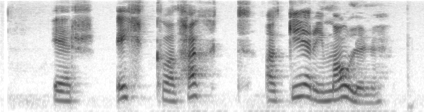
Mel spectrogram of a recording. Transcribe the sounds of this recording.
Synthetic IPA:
ɛɾ | ejhkʰvaðhajxt̪aðcɛːɾaimaːwlɪnʏ

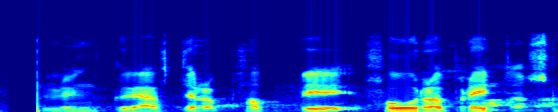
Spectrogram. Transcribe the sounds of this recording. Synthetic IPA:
lʏŋkʏɛft̪ɪɾaðpʰapːɪfoːwɾaðpɾeːjt̪as

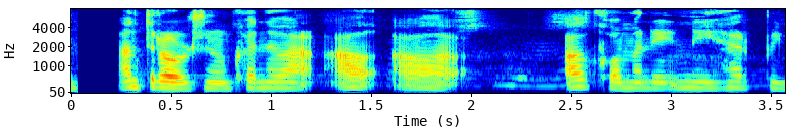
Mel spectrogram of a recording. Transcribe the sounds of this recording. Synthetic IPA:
ant̪ɾawlsʏnkʰvɛt̪nɪvaɾa̰a̰ | aðkʰɔmanːɪɪnːiɦɛɾpi

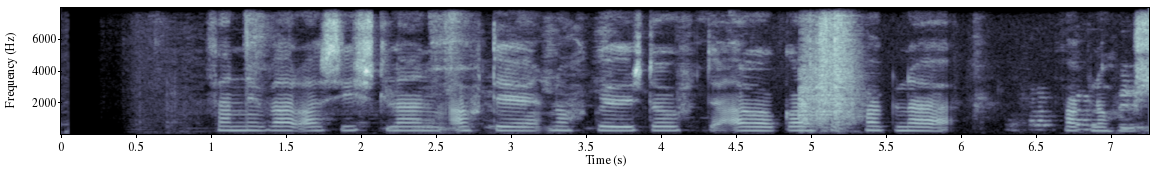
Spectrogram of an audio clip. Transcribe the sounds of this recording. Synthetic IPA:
θanːɪvaɾaðsist̪lanːa̰wht̪ɪnɔhkʏðɪst̪owɾ̥t̪a̰wawkafakna | faknahuːs

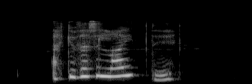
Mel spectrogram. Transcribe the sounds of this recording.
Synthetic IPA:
ɛhcɪθɛsːɪlaːjt̪ɪ

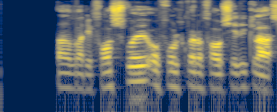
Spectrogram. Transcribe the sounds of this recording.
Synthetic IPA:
θaðvaɾifɔsvʏɔɣfowl̥kvaɾaðfaːwsjɛɾiklaːs

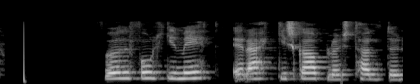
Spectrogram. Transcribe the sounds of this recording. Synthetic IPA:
fœːðʏɾ̥fowl̥cɪðmɪht̪ɛɾɛhcɪskaːplœɥst̪ʰhɛlt̪ʏn

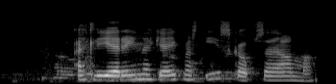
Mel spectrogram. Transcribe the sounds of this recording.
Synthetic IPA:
ʔɛjht̪lɪjɛɾeːjnaɛhcɪeːjknast̪iːskawpsaɣðɪamːa

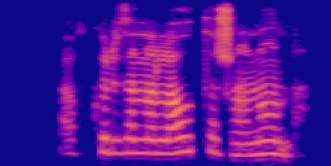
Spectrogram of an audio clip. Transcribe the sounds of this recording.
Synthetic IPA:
afkʰvɛɾɪθanːalaːwt̪asɔnanuːna

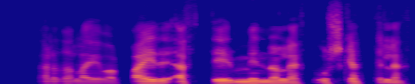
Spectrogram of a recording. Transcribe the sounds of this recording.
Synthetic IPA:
vɛɾðalaːjɪvaɾpaːjðɪʔɛft̪ɪɾmɪnːalɛxt̪ɔɣscɛm̥t̪ɪlɛxt̪

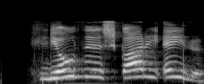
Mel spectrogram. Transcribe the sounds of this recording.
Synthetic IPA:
l̥joːwðɪðskaːɾiʔeːjɾʏ

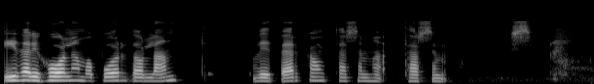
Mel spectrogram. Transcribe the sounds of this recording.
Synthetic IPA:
iːðaɾiɦɔːlamawpɔːɾɪðawlant̪ | vɪðpɛɾkawŋkθaɾ̥sɛma̰ | θaɾ̥sɛm | s

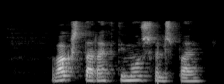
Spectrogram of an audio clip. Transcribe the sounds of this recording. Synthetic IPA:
vakst̪aɾajxt̪imowsfɛlspaj

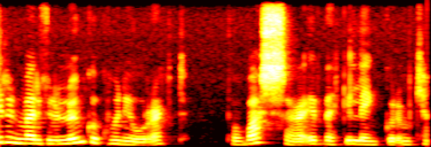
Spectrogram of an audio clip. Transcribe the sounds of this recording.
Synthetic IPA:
ɾɪnvaːjɾɪfɪɾɪɾlœɥŋkʏkʰɔmʏniowɾajxt̪ | θawvasːaɣa̰ʔɛɾðɪɛhcɪlejŋkʏɾʏmcʰa

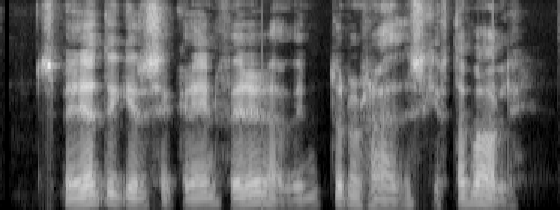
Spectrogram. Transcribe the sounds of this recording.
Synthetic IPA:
spɪɾjant̪ɪcɛːɾɪsɛkɾeːjnfɪɾɪɾaðvɪnt̪ʏɾɔr̥aːðɪ̥scɪft̪amaːwlɪ

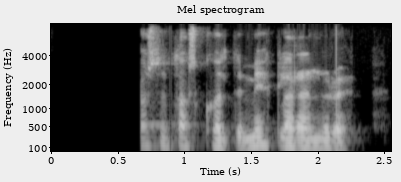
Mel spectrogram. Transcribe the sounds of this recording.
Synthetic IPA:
kʰvɛst̪ʏt̪axskʰvœlt̪ɪmɪhklaɾɛnːʏɾʏhp̚

